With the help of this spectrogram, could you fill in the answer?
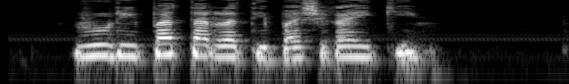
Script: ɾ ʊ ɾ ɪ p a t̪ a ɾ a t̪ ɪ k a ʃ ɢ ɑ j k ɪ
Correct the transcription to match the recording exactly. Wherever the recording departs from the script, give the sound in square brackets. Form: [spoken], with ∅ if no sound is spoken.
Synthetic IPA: ɾ ʊ ɾ ɪ p a t̪ a ɾ a t̪ ɪ [p] a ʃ ɢ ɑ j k ɪ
